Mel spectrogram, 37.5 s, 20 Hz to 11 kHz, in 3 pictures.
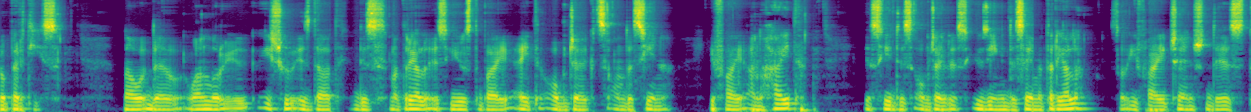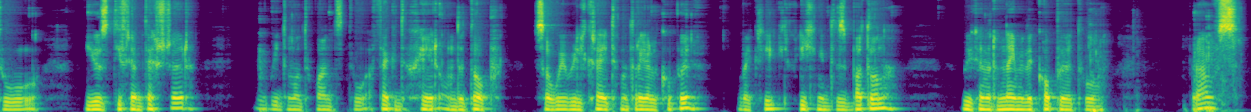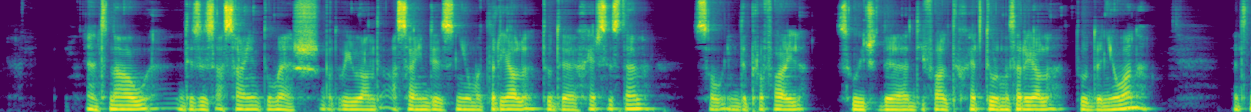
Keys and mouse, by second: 7.3 alt+h, 9.1 g, 11.3 h, 14.5 click, 14.5 middle click, 14.5 right click, 15.0-27.4 shift+drag, 27.4-33.5 middle drag, 31.0 a, 31.4 a, 33.5-37.5 drag.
